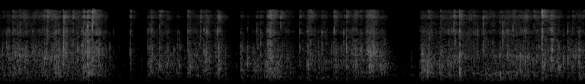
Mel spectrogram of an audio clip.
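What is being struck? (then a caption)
Plastic-film instant noodle packet. Fingertips scratch and rub a full Maruchan instant ramen packet, its plastic film holding the noodles, lying flat on a wooden table. Bright, crackly crinkling and scratching come in continuous bursts, with brief near-silent pauses between strokes.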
